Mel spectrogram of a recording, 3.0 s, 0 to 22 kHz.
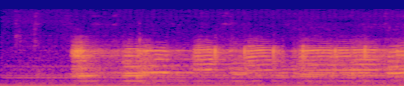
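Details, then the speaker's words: Sound A20 tape recorder with Collaro Tape Transcriptor deck, after deck repair (previously played poorly on two speeds): music plays back clean and steady with no wow, flutter or dropouts; normal tape playback. "so it's not gone bad it's actually works"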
